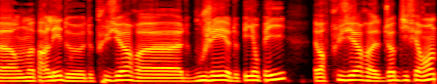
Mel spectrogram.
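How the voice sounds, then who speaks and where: This man has an unremarkable speaking voice at a medium pitch. His intonation stays fairly even, and the recording is very clean with a silent background. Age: 20s. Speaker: engineering student. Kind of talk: interview.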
